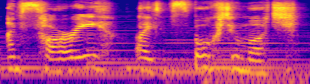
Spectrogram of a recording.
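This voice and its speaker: An actress plays a polite, enthusiastic woman who leads a restoration team in a visual novel. Her voice sits fairly high and she talks in a chatty, courteous way. Guitar music plays clearly behind her. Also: steady tone, takes it slowly. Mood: polite, modest.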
